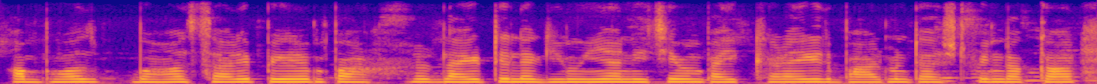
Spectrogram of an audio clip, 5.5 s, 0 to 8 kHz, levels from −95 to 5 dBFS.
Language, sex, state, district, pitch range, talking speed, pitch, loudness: Hindi, female, Bihar, West Champaran, 250-255 Hz, 220 wpm, 250 Hz, -17 LUFS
